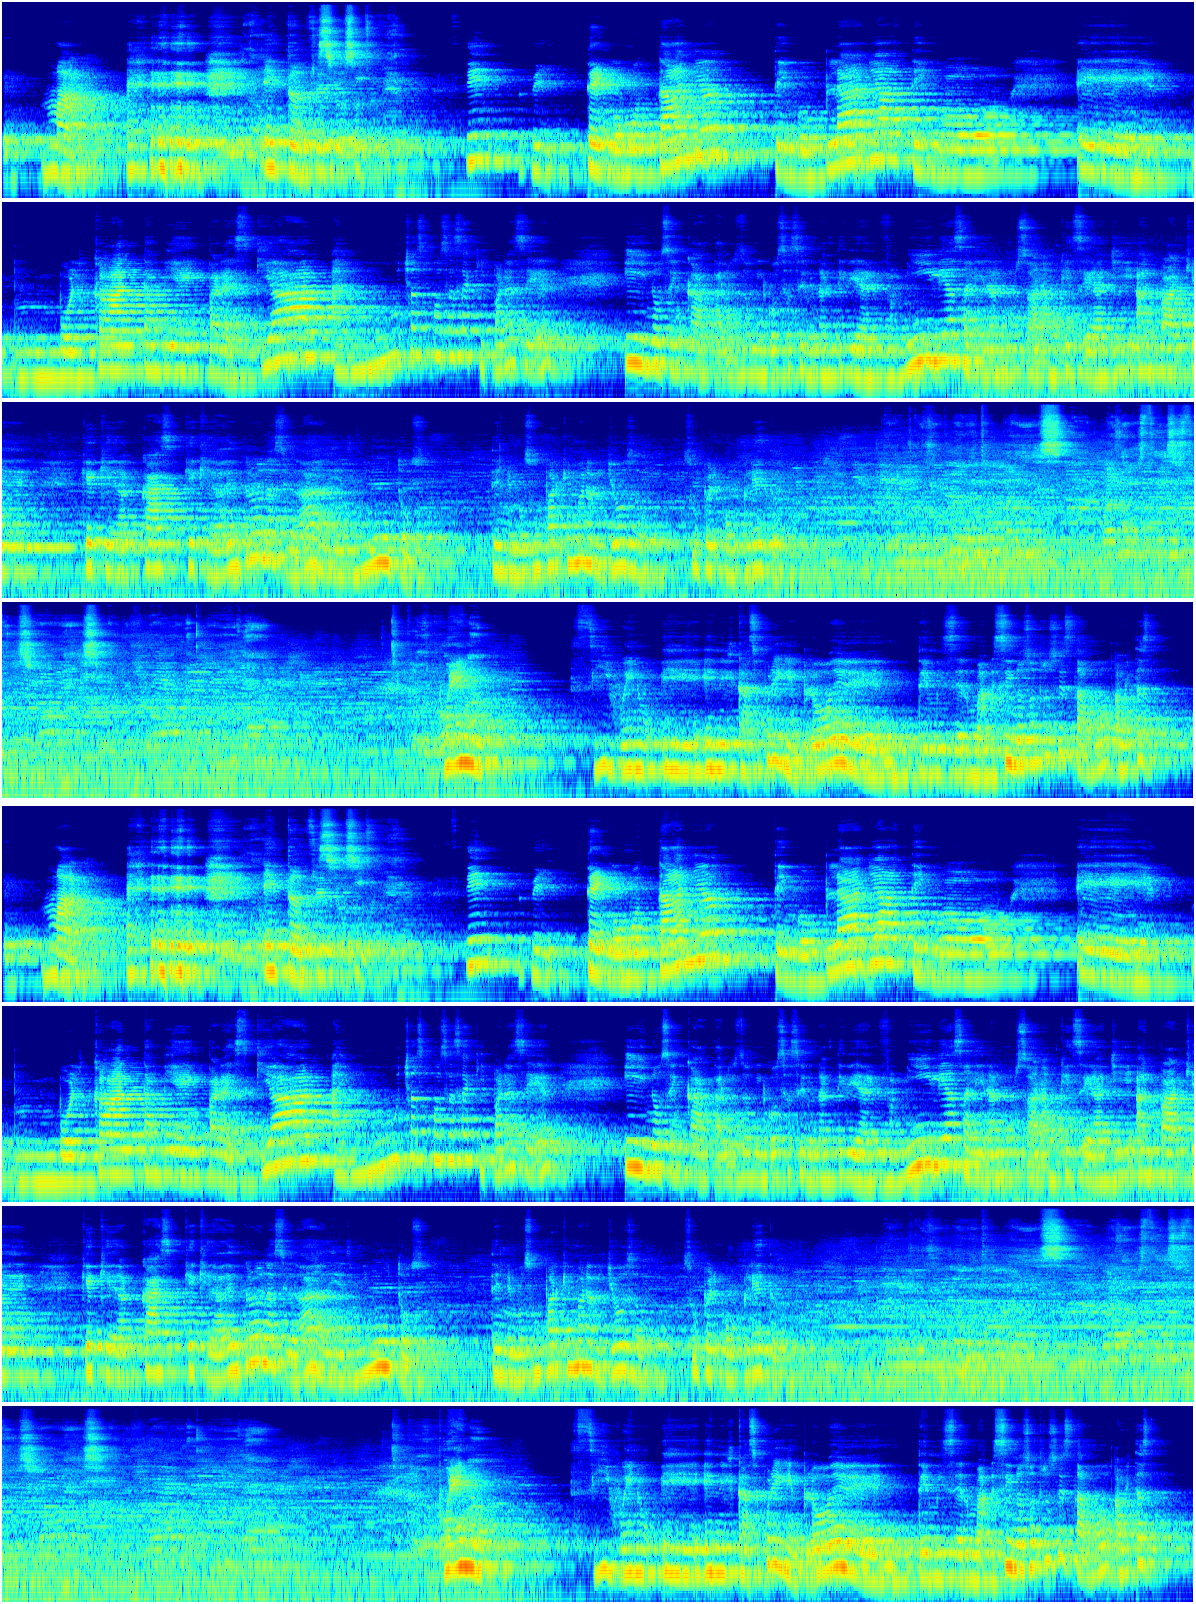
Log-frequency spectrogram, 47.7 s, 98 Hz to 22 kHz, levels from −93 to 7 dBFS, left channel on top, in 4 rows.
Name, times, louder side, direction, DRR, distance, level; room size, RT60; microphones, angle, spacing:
voice 1, 0.4-1.0 1.2-3.6 4.6-4.9 5.3-5.5 5.8-7.2 7.7-10.5 10.7-11.6 11.9-28.0 28.7-30.3 30.7-31.6 33.2-33.5 39.4-40.6 41.4-47.3, right 1 dB, 10° right, 0 dB, 0.4 m, -31 dB
voice 2, 2.1-4.0 32.6-38.4 39.5-40.6, left 1 dB, 45° left, -3 dB, 1.3 m, -40 dB
sound 1, 21.3-41.0, equal, 80° left, 1.4 m, -43 dB
7.5 x 3.1 x 5.5 m, 2.6 s
head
